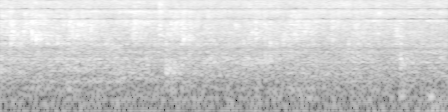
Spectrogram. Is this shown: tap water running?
yes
